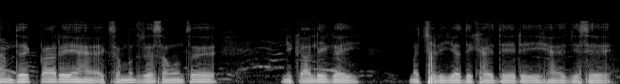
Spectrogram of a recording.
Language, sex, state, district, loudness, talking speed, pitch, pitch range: Hindi, male, Bihar, Darbhanga, -21 LUFS, 185 wpm, 100 Hz, 95-105 Hz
